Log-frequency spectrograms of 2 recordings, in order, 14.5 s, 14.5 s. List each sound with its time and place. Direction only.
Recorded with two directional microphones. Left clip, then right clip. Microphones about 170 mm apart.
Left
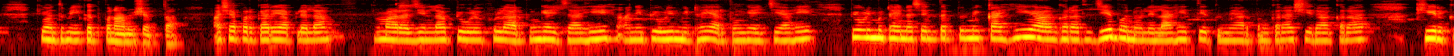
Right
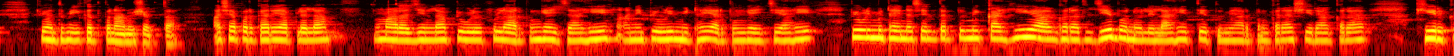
0.4 s a woman's voice: 15° right (ahead or behind)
